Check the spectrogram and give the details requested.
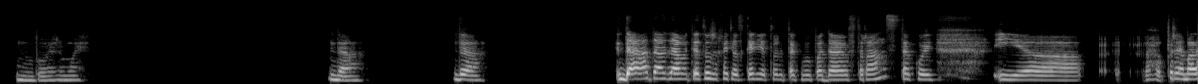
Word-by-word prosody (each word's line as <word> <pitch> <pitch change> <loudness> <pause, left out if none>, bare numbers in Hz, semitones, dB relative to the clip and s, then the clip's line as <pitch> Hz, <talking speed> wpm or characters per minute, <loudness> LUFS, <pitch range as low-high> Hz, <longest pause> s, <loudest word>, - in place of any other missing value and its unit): Ну 200 -3 -3
боже 190 +2 -7
мой. 205 -1 -9 2.4
Да. 195 -4 -1 0.9
Да. 210 -4 +1 1.3
Да-да-да. 260 +1 +7
Вот 250 0 -6
я 250 - +5
тоже 270 -2 +1
хотела 240 -2 -1
сказать, 245 +3 -1
я 230 - -2
только 230 -1 -7
так 215 +1 -3
выпадаю 215 0 +1
в - - -14
транс 245 +11 -3
такой, 240 -3 -2 0.6
и, 220 - -1
а, 200 -2 +1 0.6
а, - - -6
прямо 245 -3 +5
225 Hz, 110 wpm, -25 LUFS, 205-250 Hz, 2.4 s, Да-да-да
